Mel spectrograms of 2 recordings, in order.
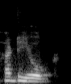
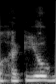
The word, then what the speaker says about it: हठ योग: जैसे हम बोलते हैं हठ योग, तो एक्चुअली वो हठ योग नहीं है, वो है हठ योग। ग पूरा है।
